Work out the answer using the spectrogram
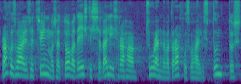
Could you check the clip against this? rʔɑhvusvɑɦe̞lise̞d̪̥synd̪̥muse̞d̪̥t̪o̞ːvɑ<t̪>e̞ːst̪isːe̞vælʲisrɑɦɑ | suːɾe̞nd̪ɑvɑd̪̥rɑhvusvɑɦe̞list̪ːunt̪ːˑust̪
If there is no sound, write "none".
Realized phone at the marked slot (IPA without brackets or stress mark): d̪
